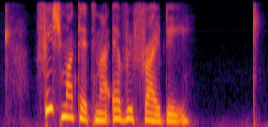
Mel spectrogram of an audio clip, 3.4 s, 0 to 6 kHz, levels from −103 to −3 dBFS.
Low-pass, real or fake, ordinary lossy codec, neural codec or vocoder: 5.4 kHz; fake; none; codec, 24 kHz, 6 kbps, HILCodec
